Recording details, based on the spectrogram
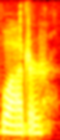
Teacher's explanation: it's very fast but it doesn't sound like a t so if you make a d it's it sounds the same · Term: flap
